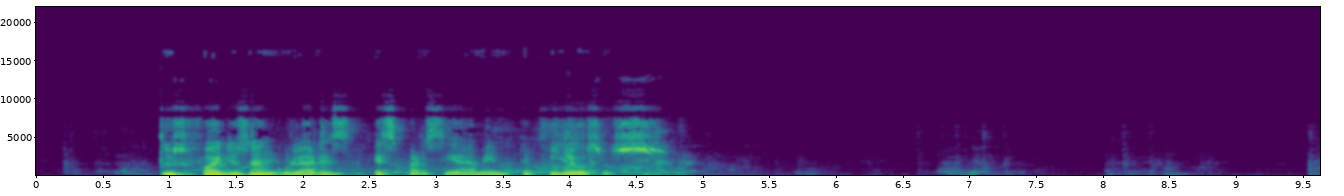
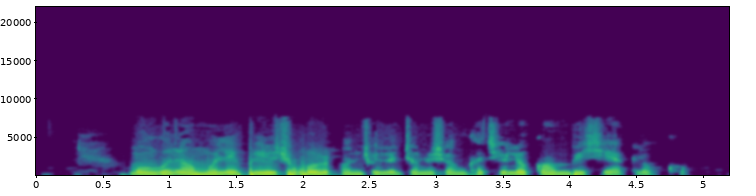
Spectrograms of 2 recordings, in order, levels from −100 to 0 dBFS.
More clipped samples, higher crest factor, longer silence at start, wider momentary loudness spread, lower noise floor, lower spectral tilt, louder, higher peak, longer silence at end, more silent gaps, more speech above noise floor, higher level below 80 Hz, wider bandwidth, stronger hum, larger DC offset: neither; about the same, 18 dB vs 14 dB; first, 0.95 s vs 0.7 s; about the same, 10 LU vs 12 LU; first, -89 dBFS vs -58 dBFS; second, -6 dB/octave vs -8.5 dB/octave; second, -18 LUFS vs -15 LUFS; about the same, -2 dBFS vs -2 dBFS; first, 4.9 s vs 0.6 s; neither; first, 71 dB vs 44 dB; second, -60 dBFS vs -46 dBFS; first, 7.8 kHz vs 6.6 kHz; neither; neither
